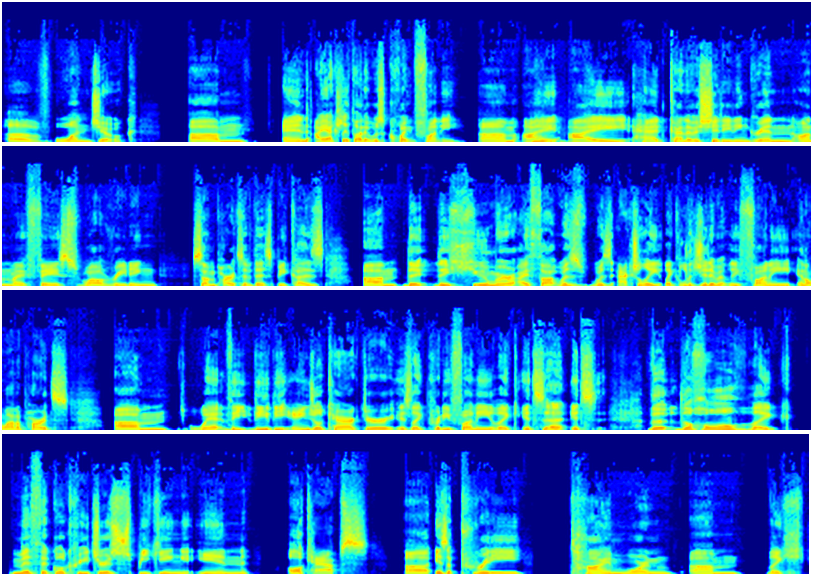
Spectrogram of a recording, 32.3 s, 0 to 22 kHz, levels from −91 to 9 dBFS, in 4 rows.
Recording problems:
uneven, jittery; strongly; from 1.5 to 30 s

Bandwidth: 19 kHz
